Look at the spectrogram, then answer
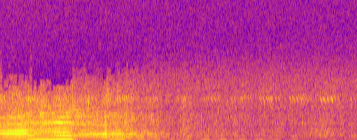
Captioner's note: water rippling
